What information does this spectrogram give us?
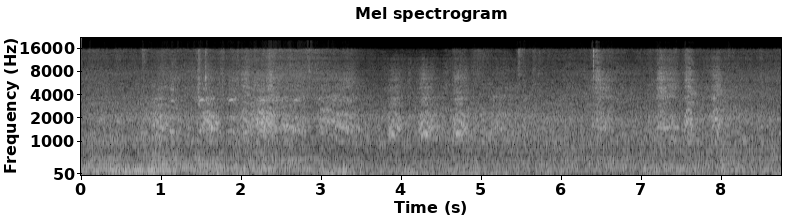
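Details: Crowd of crows in Los Angeles giving rough, grating caws in quick irregular bursts, several birds overlapping, against a constant low city rumble.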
